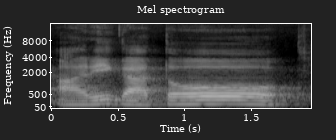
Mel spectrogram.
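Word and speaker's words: ありがとう: ஸோ இந்த தோ உ இருக்குது பார்த்தீங்களா, இதை வந்துட்டு எப்படி ப்ரொனவுன்ஸ் பண்ணணும்னா ஊங்கிறது ஈங்கிறதுலாம் எலாங்கேஷனுக்காக யூஸ் பண்ணிக்கலாம், ஓகேங்களா? ஸோ தோக்கு அப்புறம் ஊ வச்சுன்னா தோ, ஓகேங்களா? ஸோ நம்ம துணைக்காலுக்கு பதிலாக இப்படி ஊ போட்டுக்க வேண்டியதான், தோ, ஓகேங்களா? ஸோ இங்கே அரிகத்தோ.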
